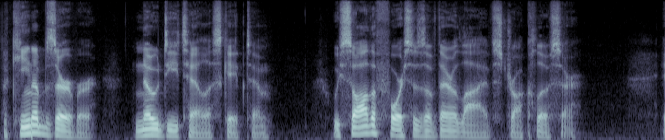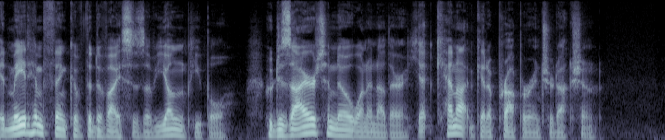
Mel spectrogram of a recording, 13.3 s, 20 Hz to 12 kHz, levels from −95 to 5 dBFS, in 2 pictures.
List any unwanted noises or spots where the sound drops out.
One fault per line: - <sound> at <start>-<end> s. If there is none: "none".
none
